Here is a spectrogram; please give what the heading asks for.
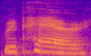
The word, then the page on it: repair: [ɹɪ.ˈpɛɹ]; American English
